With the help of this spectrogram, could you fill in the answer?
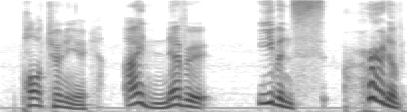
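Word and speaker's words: Tournier: At that stage, apart from the writings of the of the Christian Swiss psychiatrist Paul Turner, that's how you say it. Yeah. Turner. Paul Turner.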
